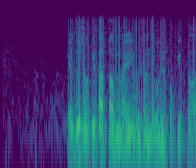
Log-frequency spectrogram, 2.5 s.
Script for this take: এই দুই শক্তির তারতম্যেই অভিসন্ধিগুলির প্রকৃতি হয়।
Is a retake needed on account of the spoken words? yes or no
no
